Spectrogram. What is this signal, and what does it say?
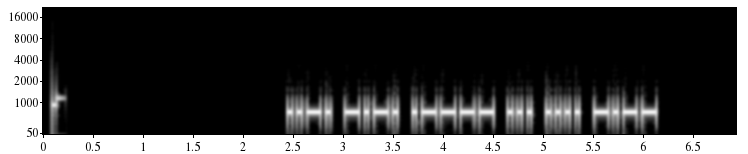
Morse code, heard as a keyed tone, about 25 wpm, 700 Hz. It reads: FC1SHY
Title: DXCC-100 Call Signs - 6 Characters - 25wpm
